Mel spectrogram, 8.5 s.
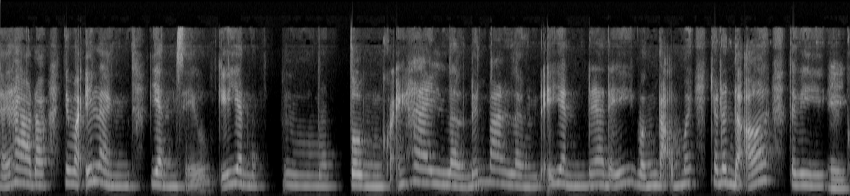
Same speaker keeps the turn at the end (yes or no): yes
